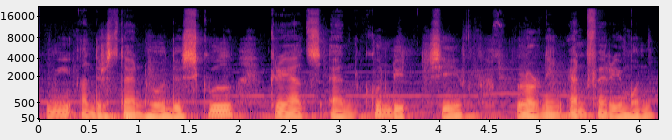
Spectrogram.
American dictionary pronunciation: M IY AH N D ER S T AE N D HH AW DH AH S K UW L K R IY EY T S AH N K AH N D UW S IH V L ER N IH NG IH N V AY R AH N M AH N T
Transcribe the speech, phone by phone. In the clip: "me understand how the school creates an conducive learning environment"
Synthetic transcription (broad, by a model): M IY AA N D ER S T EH N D HH AW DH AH S K UW L K R IY EY T S AH N K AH N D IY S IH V L ER N IH NG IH N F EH R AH M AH N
